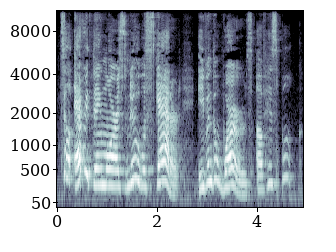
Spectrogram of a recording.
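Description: A middle-aged woman, a children's storytime host, reading a picture book aloud in a measured, deliberate way with drawn-out words. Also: high-pitched, very animated. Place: indoors, small decorated room.

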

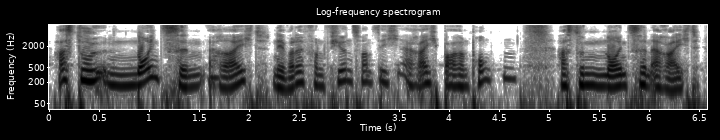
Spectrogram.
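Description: A man's voice: a little high, animated, measured pace, dark tone, no room sound. Young man rambling through a channel review. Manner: rambling, self-correcting, many fillers. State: slight cold, clearing his throat. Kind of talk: casual screen-recorded commentary. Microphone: desk stand microphone.

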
